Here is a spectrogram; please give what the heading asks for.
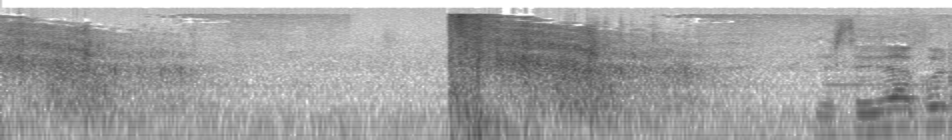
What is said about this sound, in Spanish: Damos un par de tiros al aire.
